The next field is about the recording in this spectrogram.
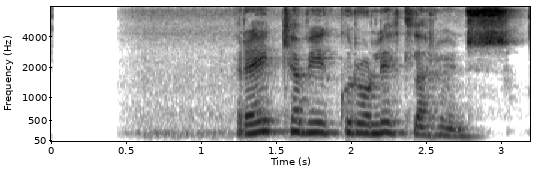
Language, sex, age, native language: Icelandic, female, 60-69, Icelandic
